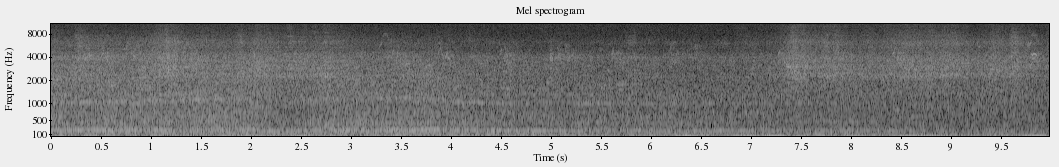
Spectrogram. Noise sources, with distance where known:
large-sounding engine

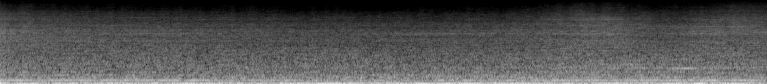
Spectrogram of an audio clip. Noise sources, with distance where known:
large-sounding engine, near

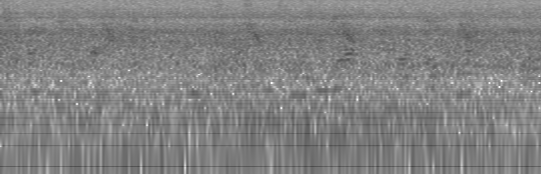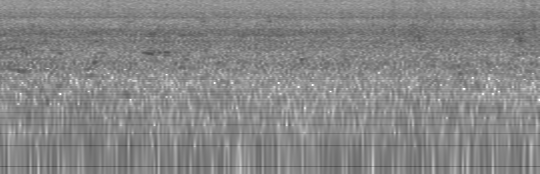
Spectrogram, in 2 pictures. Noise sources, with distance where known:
engine of unclear size
person or small group talking, near

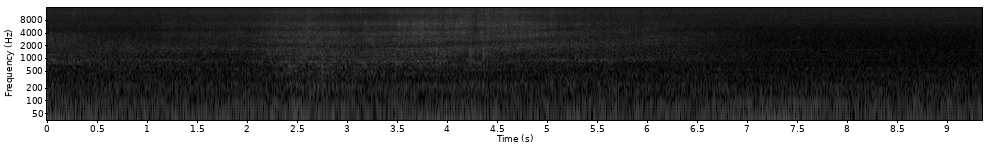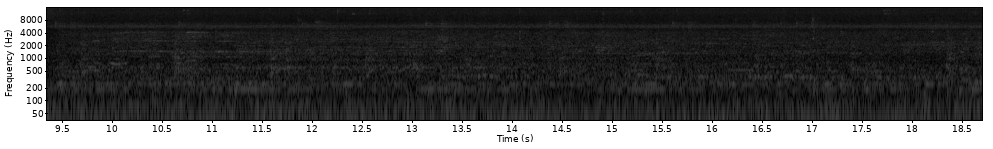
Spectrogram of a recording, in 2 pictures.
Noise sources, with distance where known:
background noise

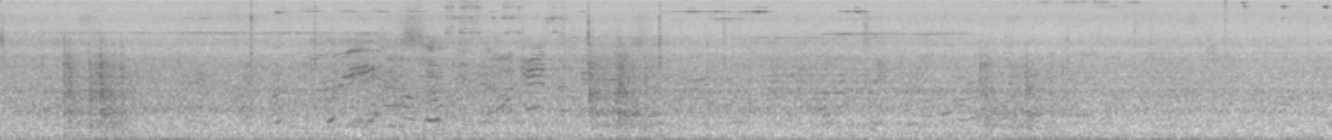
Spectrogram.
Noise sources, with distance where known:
person or small group talking

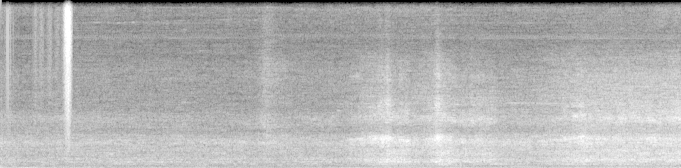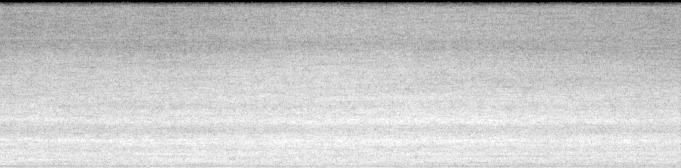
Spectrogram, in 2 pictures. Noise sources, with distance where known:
large-sounding engine, near

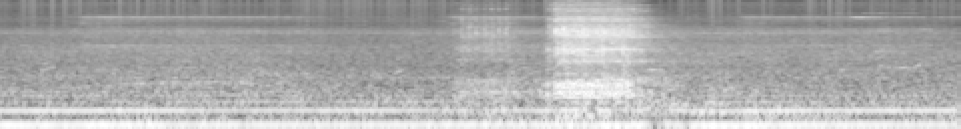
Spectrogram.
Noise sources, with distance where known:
unidentified impact machinery

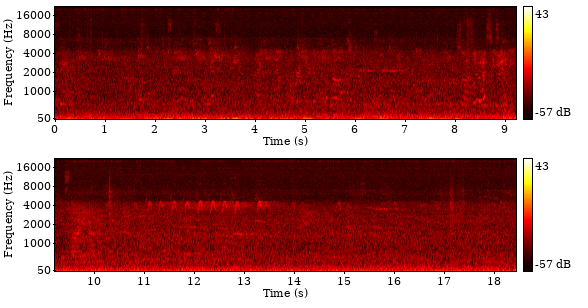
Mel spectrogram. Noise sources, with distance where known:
person or small group talking, far

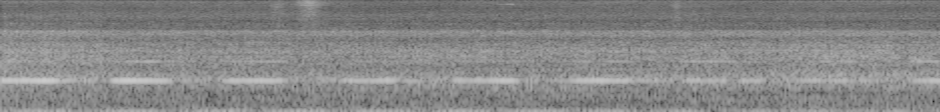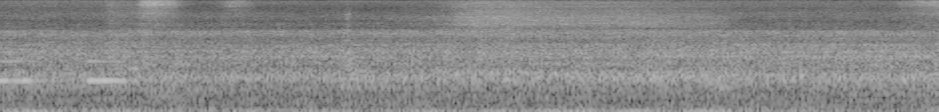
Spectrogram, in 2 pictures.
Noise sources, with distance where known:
large-sounding engine, near
reverse beeper, near

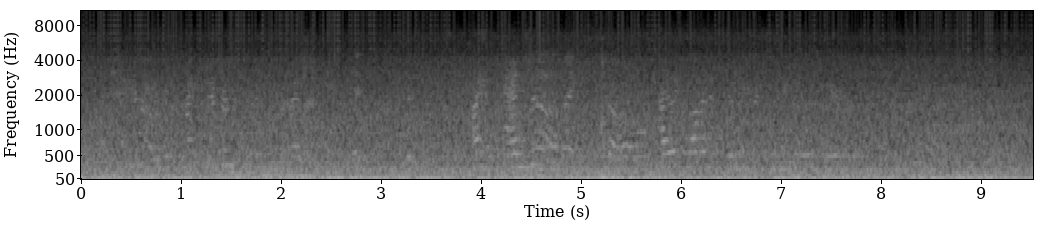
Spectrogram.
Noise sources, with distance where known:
person or small group talking, near

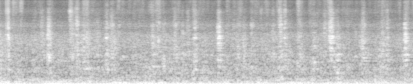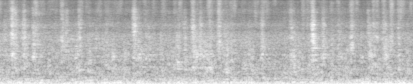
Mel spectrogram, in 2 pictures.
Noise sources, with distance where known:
background noise

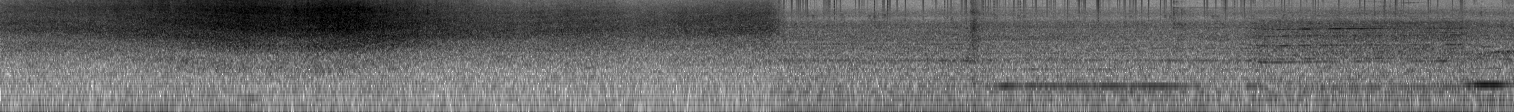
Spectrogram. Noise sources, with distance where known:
engine of unclear size

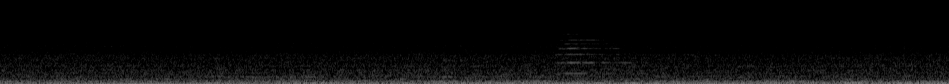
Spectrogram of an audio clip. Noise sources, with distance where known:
unidentified alert signal, far

